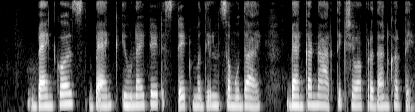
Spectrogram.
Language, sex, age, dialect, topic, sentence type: Marathi, female, 36-40, Varhadi, banking, statement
